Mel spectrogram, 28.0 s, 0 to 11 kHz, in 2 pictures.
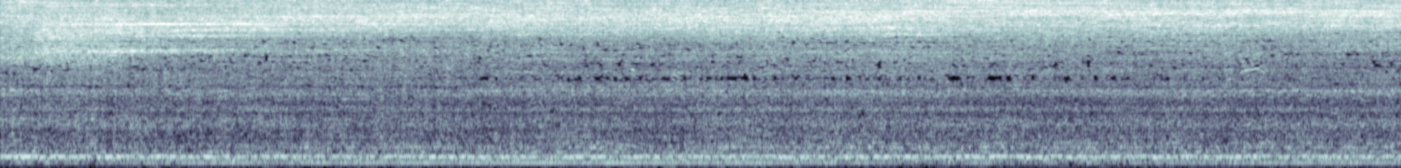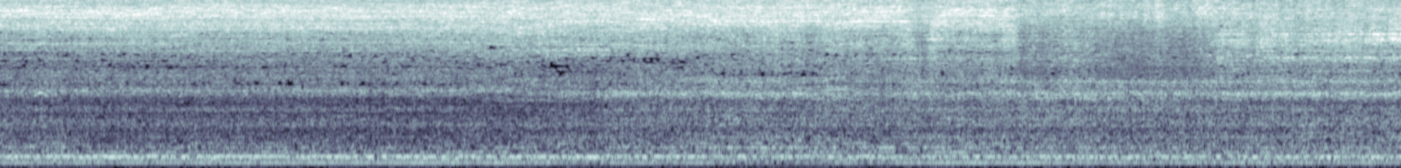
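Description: Dornier 228's Garrett TPE331 turboprop engines and propellers running steadily at taxi power, heard inside the cabin, with a steady low propeller drone.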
